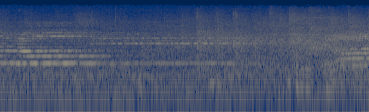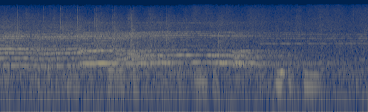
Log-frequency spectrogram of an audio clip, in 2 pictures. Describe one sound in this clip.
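A man chants out in long, drawn-out tones in a large echoing hall.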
